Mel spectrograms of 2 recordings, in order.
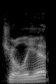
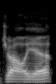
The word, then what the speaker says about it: Joliet: And uh you know, you at least pronounced Joliet, right? because it's, you know, some people call it Jolliet and uh there's nothing jolly about it, but they do have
